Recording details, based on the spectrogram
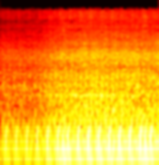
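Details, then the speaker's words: Junkyard Briggs & Stratton opposed twin, running on one breather despite pushing out oil; steady even low thump on both cylinders, no misses or knocks; normal smooth idle. "so got a good running Briggs"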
